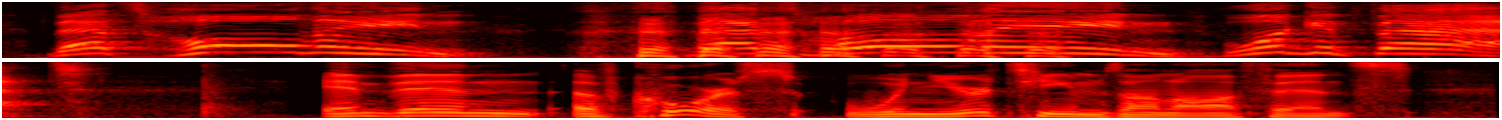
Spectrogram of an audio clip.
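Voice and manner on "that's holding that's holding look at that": very high, drawn-out excited screaming. Watching football as the other team runs a play: imitating a fan screaming at TV. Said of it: "you're screaming at the TV".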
